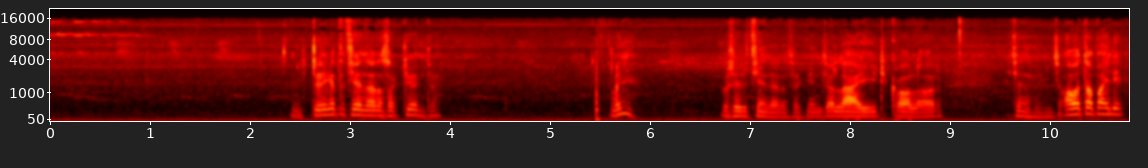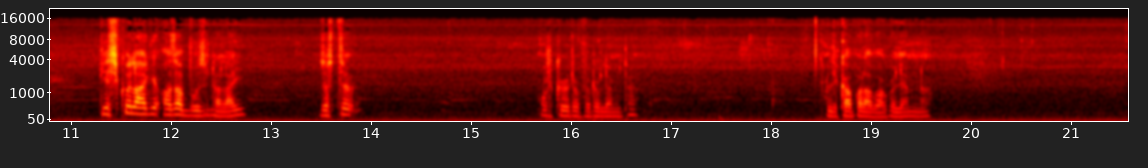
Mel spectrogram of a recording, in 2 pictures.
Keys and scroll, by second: 4.9 ctrl+d.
